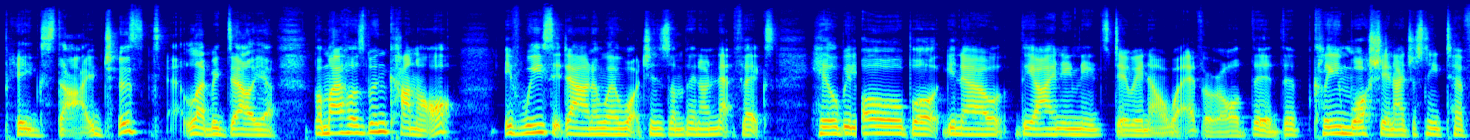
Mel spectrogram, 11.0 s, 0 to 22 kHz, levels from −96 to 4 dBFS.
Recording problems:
none

